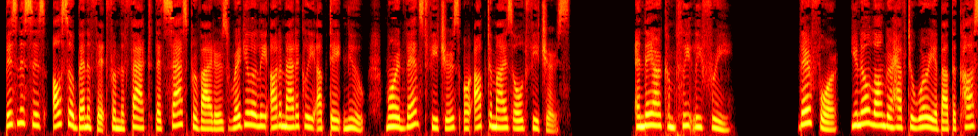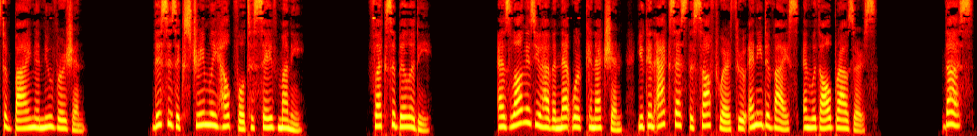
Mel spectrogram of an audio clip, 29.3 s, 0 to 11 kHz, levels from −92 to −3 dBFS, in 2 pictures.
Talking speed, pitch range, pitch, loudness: 140 wpm, 195-255 Hz, 225 Hz, -25 LUFS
